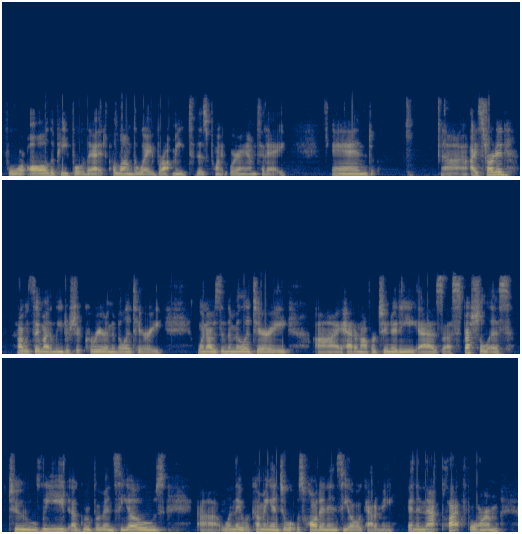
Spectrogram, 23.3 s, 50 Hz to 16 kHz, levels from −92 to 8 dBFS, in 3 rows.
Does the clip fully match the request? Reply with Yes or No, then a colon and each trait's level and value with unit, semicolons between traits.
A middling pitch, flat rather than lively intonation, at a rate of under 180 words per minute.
Yes: medium, 155 Hz; narrow, 2.0 semitones; average, 165 wpm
